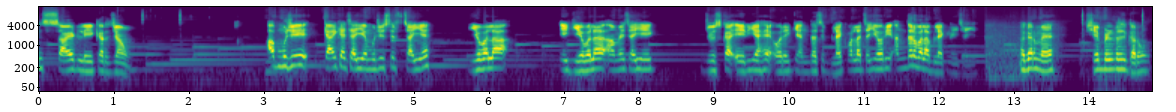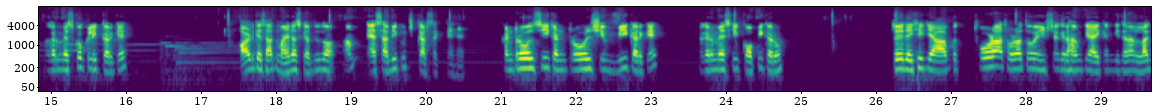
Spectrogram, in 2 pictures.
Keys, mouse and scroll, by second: 12.6 ctrl+z, 13.8 click, 14.6 super+click, 16.6 ctrl+z, 17.3 alt+click, 18.2 v, 18.6 click, 21.0 ctrl+c, 22.2 ctrl+shift+v, 24.0-29.6 shift+drag.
